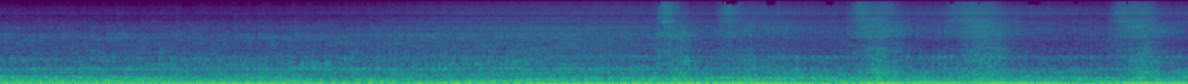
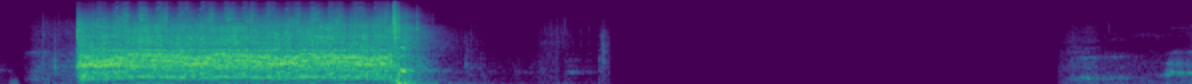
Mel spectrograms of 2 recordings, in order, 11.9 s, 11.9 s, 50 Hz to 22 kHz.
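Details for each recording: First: 1981 Ford Bronco 351 V8 first running after no-start: timing confirmed, fuel added, carb refitted on homemade adapter plate after backfire lifted it; deep, lumpy idle burble with light throttle blips, runs evenly; small resonator muffler. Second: 1981 Ford Bronco that did not run, first start attempt after setting timing on number one, checking rockers and leads, fuel in the carburettor: hard cranking, then a sharp backfire through the carburettor with a flame that blew the carb off the intake.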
